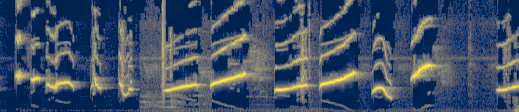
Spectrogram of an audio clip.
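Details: Loud, clear whistles from an oriental magpie-robin (kacer) as masteran training song: long rising pure notes and a few quick down-slurred ones, separated by short gaps, over a faint low background hum.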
